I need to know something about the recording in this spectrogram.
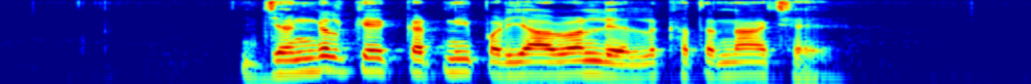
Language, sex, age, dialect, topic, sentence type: Maithili, male, 46-50, Bajjika, agriculture, statement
